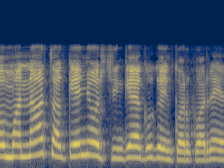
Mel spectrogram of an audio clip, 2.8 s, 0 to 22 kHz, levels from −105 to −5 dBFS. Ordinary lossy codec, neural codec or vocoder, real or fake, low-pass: none; codec, 16 kHz, 16 kbps, FunCodec, trained on LibriTTS, 50 frames a second; fake; 7.2 kHz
